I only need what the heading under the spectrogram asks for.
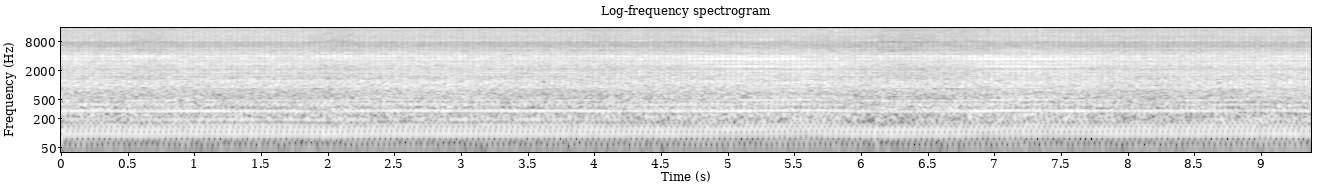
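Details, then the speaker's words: Troy-Bilt mower stored years on a shed shelf, probably not prepared for storage, now restarted and running steady and fast; light, fairly even knock under the exhaust note, starts reliably, diagnosed as a little rod knock (big-end bearing). "so the good news is that the engine start starts reliably and runs well enough however you already know the bad news and that is it's got a little rod knock"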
